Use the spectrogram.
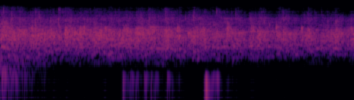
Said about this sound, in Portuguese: Vamos aplaudir, igreja.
